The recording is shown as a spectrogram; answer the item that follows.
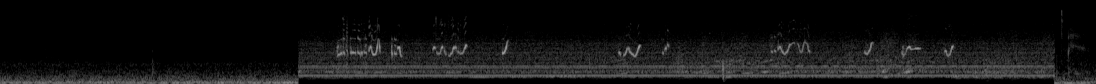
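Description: Low rumbling room noise, then about three seconds in a sudden switch to background music: steady held tones with short bird-like chirps over them.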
